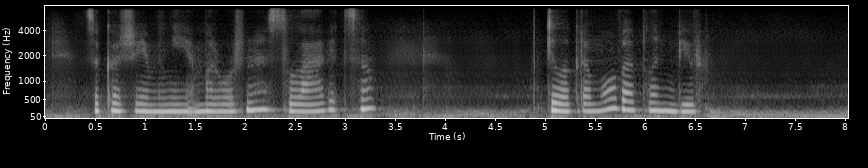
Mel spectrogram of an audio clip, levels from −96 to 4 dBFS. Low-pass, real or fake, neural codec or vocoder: 7.2 kHz; fake; codec, 24 kHz, 0.5 kbps, DualCodec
